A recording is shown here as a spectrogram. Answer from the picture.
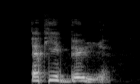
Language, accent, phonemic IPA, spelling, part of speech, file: French, Canada, /pa.pje byl/, papier bulle, noun, LL-Q150 (fra)-papier bulle.wav
- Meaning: 1. bubble wrap 2. manila paper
